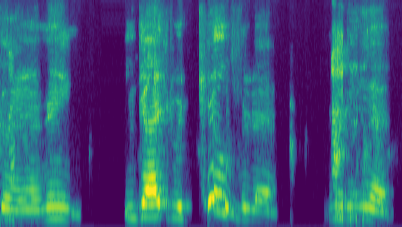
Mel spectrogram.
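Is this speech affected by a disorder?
Yes: speech impairment; speech not perfect.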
